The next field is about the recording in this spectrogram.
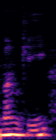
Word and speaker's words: Mynci: And then monkey is Mynci. Monkey.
